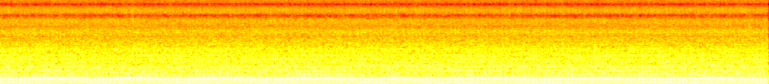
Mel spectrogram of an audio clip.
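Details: Homebuilt John Deere/Suzuki hybrid outboard running after leaking bolt holes were plugged; steady, even idle with a smooth low thrum, no ticking or exhaust puffing, much quieter than before.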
